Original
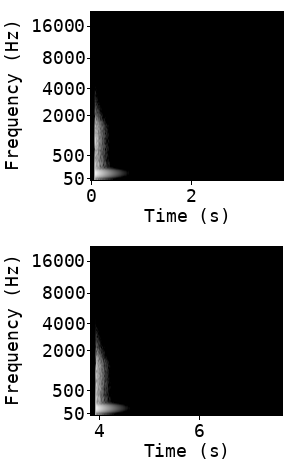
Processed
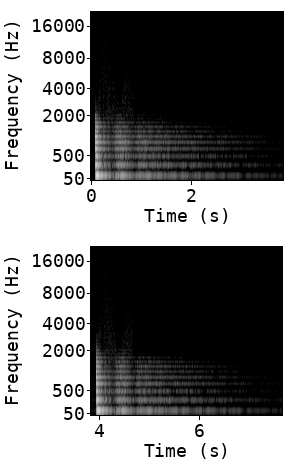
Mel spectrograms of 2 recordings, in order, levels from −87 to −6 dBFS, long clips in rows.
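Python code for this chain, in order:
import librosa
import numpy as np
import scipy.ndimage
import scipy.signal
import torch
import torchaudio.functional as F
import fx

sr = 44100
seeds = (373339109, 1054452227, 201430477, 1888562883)

y = fx.wiener(x, sr, points=15)
y = fx.high_shelf(y, sr, hz=2100.0, db=-2.0)
y = fx.echo_diffused(y, sr, ms=495, feedback_pct=52, wet_db=-14.5)
y = fx.vocoder(y, sr, bands=32, carrier='square', carrier_hz=97.3)
y = fx.echo_crushed(y, sr, ms=81, feedback_pct=55, bits=7, wet_db=-15.0)
y = y * librosa.db_to_amplitude(-5.5)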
